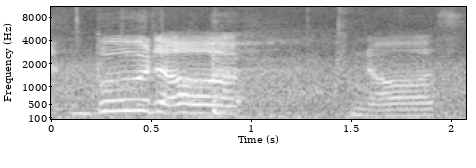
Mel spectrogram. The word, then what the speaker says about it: budoucnost: Yeah, and you have to always emphasize the first syllable.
